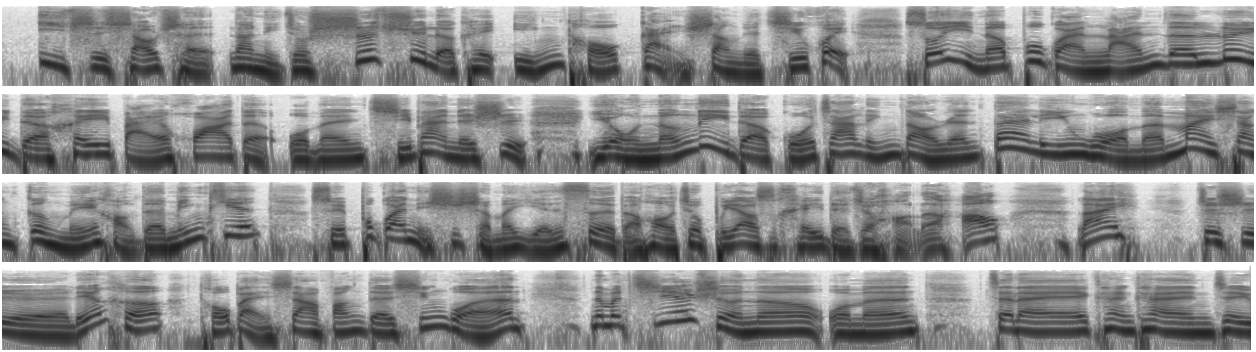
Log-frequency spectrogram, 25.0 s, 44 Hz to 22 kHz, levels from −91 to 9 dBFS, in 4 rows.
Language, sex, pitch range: Chinese, female, 135-195 Hz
